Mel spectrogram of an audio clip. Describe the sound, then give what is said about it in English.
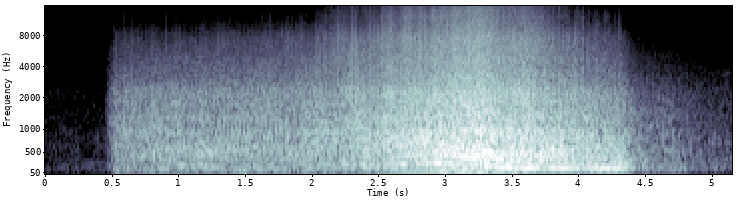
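A top fuel dragster's run at an NHRA drag race, heard from the far end of the racetrack: a sudden, dense roar swells to a thunderous peak as its tone drops lower, then cuts off abruptly, leaving faint background noise. “So now I'm going to play a top fuel run from the far end of the racetrack.”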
